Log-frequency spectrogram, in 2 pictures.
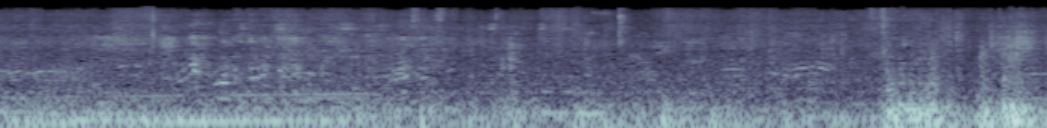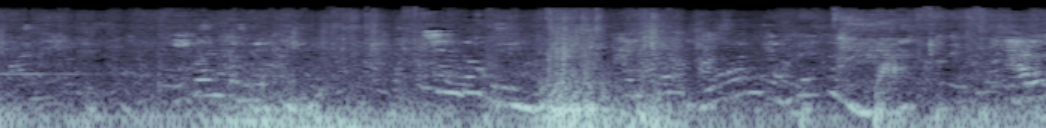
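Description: A bus rattles and creaks as it rolls over the road.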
